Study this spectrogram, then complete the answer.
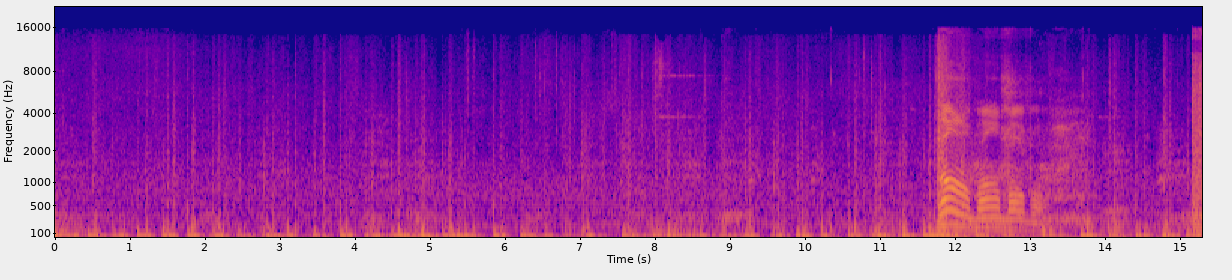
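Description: Footsteps rustle steadily through grass.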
